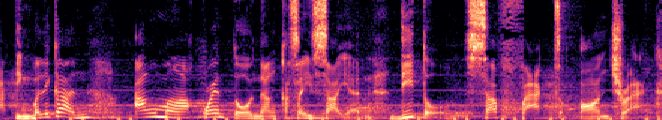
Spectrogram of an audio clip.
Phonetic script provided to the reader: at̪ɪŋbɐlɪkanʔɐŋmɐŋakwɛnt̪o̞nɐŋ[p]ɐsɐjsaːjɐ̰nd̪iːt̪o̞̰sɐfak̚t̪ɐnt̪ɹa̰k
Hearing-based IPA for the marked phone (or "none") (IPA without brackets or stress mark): k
